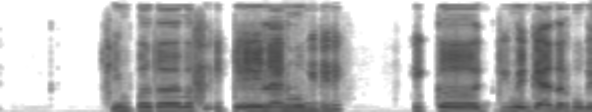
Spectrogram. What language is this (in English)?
Punjabi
